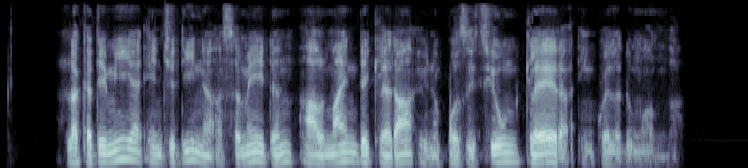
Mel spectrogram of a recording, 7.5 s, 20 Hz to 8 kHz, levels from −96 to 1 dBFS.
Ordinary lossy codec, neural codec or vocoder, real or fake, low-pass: AAC, 48 kbps; codec, 16 kHz, 16 kbps, FunCodec, trained on Chinese and English, 50 frames a second; fake; 7.2 kHz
